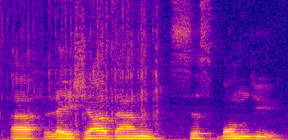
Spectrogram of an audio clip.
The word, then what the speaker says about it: Les Jardins Suspendus: Les Jardins Suspendus. See, I've learned to say it properly now because my French friend is here.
